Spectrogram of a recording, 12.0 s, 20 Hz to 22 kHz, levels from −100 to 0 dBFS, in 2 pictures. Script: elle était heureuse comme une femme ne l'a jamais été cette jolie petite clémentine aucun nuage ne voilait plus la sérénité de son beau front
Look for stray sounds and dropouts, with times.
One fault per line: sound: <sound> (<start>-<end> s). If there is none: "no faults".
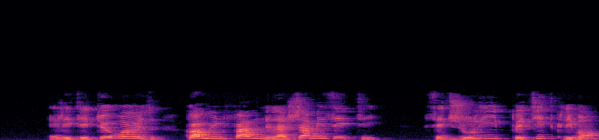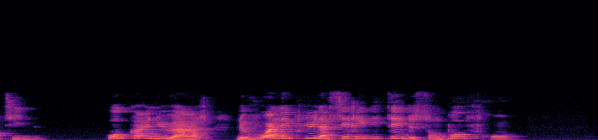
no faults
